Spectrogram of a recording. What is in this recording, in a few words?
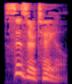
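"scissortail", British English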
